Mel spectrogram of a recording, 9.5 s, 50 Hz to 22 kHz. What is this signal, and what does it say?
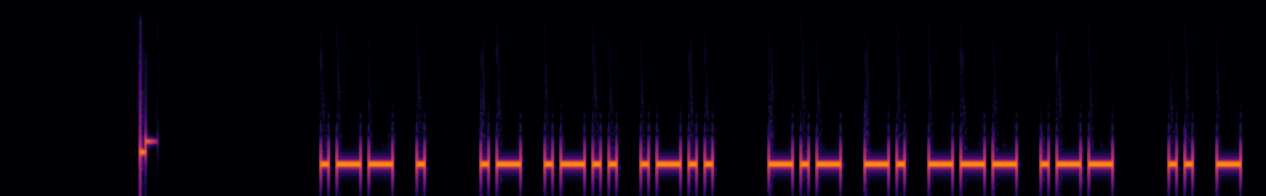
Morse code, heard as a keyed tone, about 20 wpm, 700 Hz. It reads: WE ALL KNOW IT
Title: Sentences from Top 1000 Words - Review Part 1 - 20wpm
